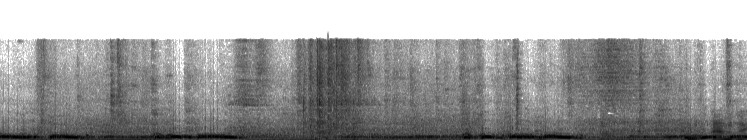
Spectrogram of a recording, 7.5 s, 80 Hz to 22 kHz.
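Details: Spotted dove breeding pair held in cage number 4, numbered 11 and 04, delivering low rolling coo phrases in bursts of one to two seconds separated by quieter gaps, with faint background music and room noise.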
